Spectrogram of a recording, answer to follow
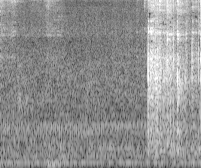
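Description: A handful of small plastic sewing clips tipped out onto a cutting mat about one and a half seconds in: a short, loud rattle of many small clicks.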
